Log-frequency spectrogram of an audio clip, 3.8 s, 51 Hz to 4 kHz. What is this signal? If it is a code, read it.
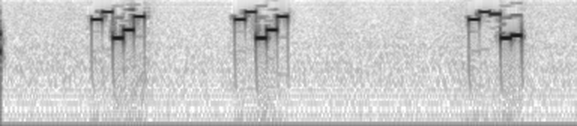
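Five-tone selective call (ZVEI), heard as quick runs of five tones, tones of about 80 ms. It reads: 88149 88149 88012
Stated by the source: ZVEI five-tone selective call received by SDR.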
